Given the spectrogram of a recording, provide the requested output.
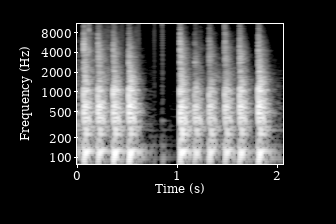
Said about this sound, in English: And so they arrived at Mayor Anschel's house. They knocked on his door.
